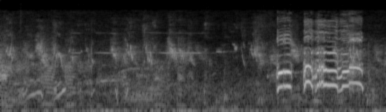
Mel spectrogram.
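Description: A rooster gives a loud, drawn-out crow after a stretch of spoken narration.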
